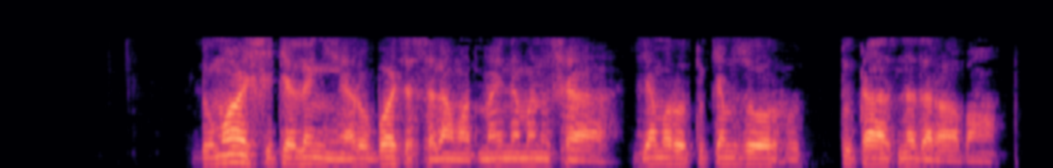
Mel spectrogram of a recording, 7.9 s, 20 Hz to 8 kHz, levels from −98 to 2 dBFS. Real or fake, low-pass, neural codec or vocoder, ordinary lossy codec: real; 7.2 kHz; none; AAC, 16 kbps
